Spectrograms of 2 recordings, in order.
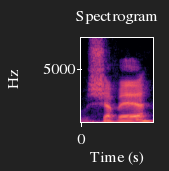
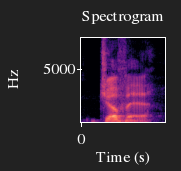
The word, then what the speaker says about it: Javert: Well, it's French. Javert. Is this like one of them jalapeno situations? No. It's a J. That's just the way the French pronounce J's.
